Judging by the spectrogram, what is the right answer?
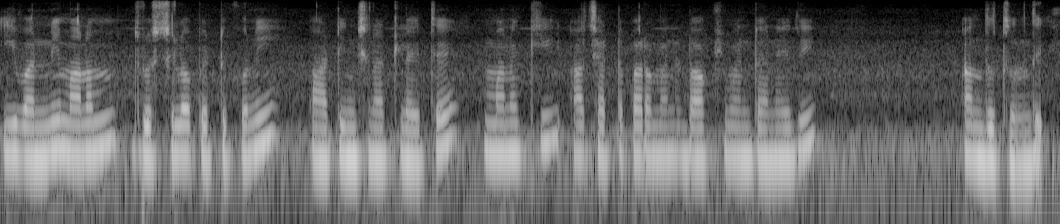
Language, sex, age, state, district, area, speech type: Telugu, female, 45-60, Andhra Pradesh, West Godavari, rural, spontaneous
